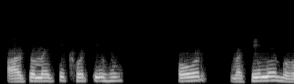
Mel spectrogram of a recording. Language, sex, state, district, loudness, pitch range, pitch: Hindi, male, Uttar Pradesh, Jyotiba Phule Nagar, -18 LUFS, 140-170 Hz, 160 Hz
